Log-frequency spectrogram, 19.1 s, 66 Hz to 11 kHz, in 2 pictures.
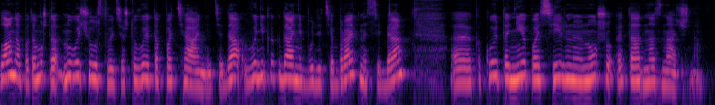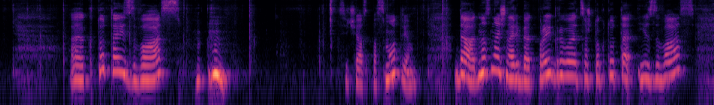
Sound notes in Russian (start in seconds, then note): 12.2 откашливается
